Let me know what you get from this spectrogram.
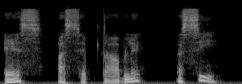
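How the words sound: It is said with statement intonation. It tells a fact. "It's acceptable this way"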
